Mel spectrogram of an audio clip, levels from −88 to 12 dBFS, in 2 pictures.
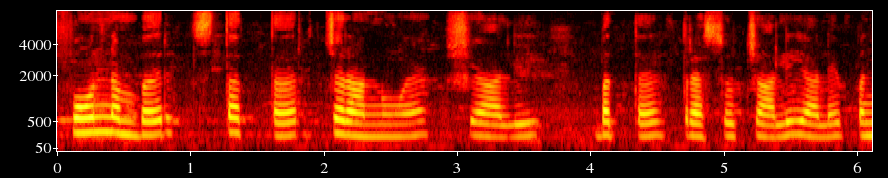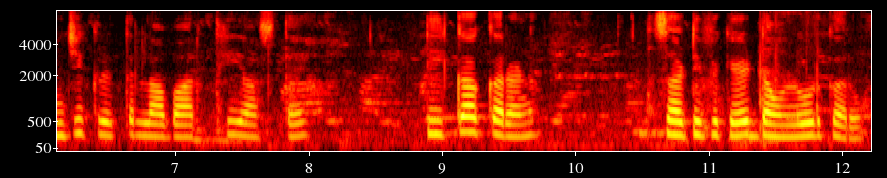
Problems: none marked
